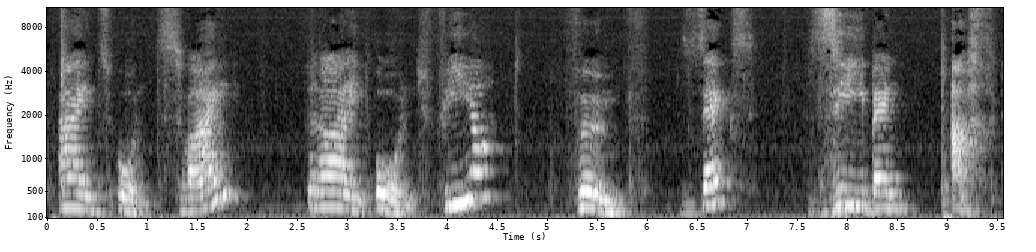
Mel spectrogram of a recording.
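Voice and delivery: slow, evenly spaced dance count. Shown as a demonstration. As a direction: count each step out slowly, leaving gaps between. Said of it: "noch einmal ganz langsam".

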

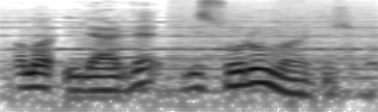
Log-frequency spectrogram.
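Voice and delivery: ordinary delivery

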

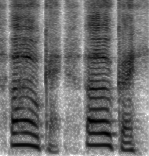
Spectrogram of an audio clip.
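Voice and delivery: high, loud, flustered okays; awkward soothing. Retold or imitated. Uncomfortable people slapping a crier's back, high and flustered. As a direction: fake comfort covering unease.

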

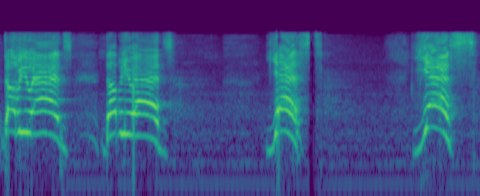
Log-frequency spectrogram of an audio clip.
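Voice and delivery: loud, high yelling of yes; real excited hollering over good news; celebrating shouts. Real, not acted. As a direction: cheer at the top of your lungs. Ads appear during stream, celebrating.

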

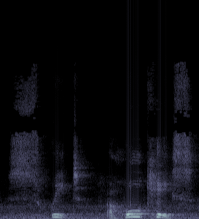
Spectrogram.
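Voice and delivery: hushed, greedy relish. A narrator's reading. Dana learning where the cigarettes are stashed, hushed greedy delight. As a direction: breathe the first word, then lift the pitch. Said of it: "Dana said greedily".

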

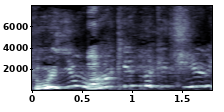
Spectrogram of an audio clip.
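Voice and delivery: high, giggling coo. Real, not acted. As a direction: laugh while cooing. The same question, now laughing.

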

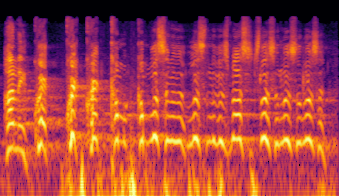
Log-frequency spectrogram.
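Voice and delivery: high, loud, hurried and half laughing; frantic urgency. Acted. Spouse calling partner to hear the message, high and frantic. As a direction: rush them to the machine.

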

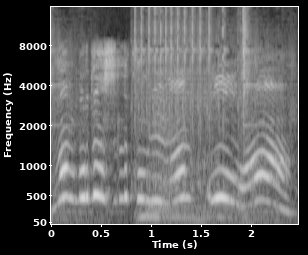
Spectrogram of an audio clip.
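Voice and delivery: loud and high, yelling at the screen; hyped gamer shout at a lucky pull; excited shout. Real, not acted. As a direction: blurt it out, thrilled by the drop. Big loot drop, shouting.

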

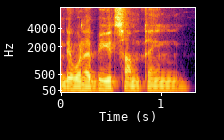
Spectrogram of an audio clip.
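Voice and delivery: ordinary delivery

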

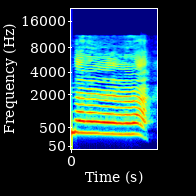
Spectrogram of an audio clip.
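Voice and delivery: very high squeaky na-na babble; wife's arguing mimicked. Husband mocks wife in the quarrel, high squeaky babble. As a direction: play the wife nagging back, piping high. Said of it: "and she was saying".

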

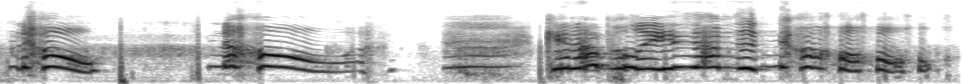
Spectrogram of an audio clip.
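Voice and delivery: high, loud desperate pleading over lost diamonds; real frantic shouting. Real, not acted. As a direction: beg at the top of your voice, panicking. Friend takes his diamonds.

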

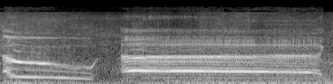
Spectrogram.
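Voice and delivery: long, loud, high wail; drawn-out scream of alarm; startled scream. Real, not acted. Screams at snake in outhouse.

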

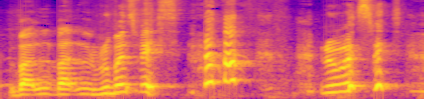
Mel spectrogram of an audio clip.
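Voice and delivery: high giggling fits between words; helpless high laughter at a friend; laughing. Real, not acted. Laughing at Ruben's face.

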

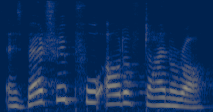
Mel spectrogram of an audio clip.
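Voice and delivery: ordinary delivery, nothing marked

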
